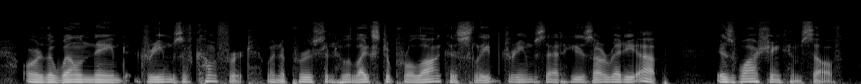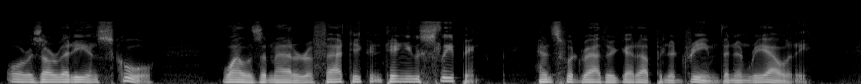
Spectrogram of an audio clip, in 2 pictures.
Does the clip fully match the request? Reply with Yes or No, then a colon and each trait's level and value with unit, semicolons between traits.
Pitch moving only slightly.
Yes: narrow, 2.2 semitones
